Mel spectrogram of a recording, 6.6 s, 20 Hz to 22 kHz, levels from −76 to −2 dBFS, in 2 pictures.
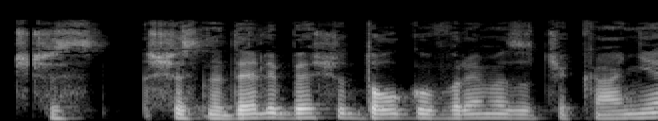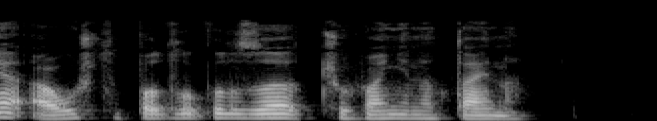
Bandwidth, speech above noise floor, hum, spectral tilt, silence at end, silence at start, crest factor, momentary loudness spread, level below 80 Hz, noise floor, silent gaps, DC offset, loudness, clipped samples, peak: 11.5 kHz; 50 dB; none; -5 dB/octave; 0.7 s; 0.05 s; 22 dB; 9 LU; -68 dBFS; -73 dBFS; none; under 0.1%; -24 LUFS; under 0.1%; -2 dBFS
